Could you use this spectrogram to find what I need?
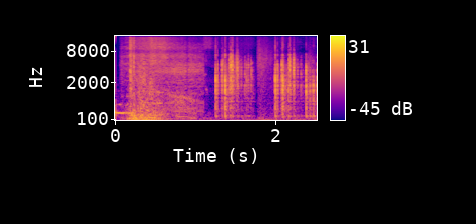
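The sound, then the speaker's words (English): A die rolled for an attack clatters onto a hard tabletop, then skitters and bounces in a quick series of sharp clicks before settling, landing on 19. Fairly loud, with no voices. “19 on the dice.”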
